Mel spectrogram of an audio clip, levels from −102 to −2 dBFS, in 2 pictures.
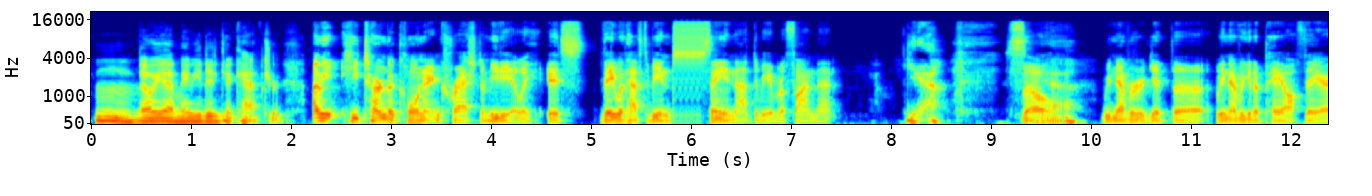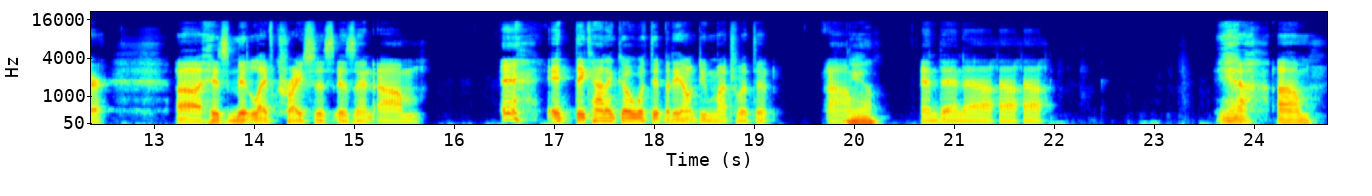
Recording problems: audio stuttering; at 6 s and at 21 s

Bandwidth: 15 kHz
